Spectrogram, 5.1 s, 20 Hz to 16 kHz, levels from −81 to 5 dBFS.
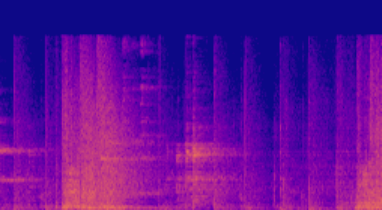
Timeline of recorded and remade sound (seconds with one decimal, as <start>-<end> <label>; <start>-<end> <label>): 0.0-3.6 recorded; 3.6-5.1 remade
